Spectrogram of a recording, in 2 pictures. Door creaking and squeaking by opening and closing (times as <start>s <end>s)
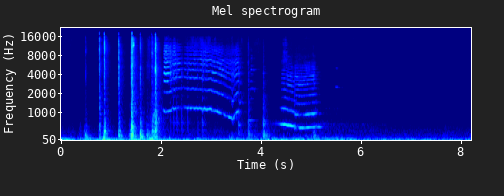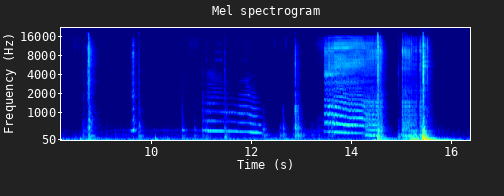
1.7s 5.7s, 11.0s 15.7s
